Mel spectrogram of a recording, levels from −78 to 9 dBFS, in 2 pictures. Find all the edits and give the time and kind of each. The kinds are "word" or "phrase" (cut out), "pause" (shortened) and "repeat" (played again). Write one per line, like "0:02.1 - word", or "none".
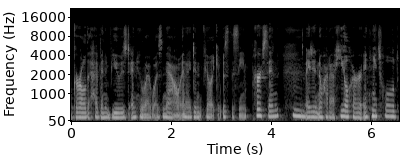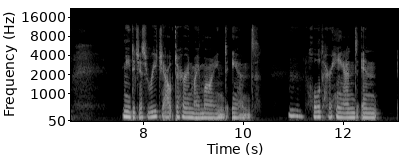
none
